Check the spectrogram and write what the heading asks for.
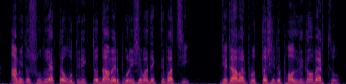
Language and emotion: Bengali, angry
